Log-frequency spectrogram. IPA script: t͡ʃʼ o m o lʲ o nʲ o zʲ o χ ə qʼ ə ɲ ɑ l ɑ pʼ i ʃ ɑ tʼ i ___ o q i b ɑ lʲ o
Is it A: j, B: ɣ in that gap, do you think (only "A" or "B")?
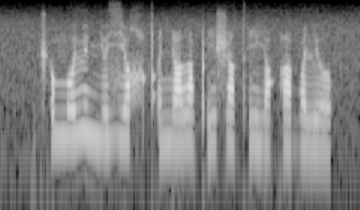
A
